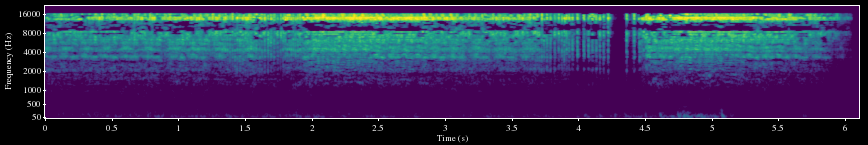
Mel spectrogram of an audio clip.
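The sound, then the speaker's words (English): A fishing reel cranks steadily for about six seconds as the line is brought in for a bait check, a dense mechanical whir with a hissy, ratcheting texture. It stops for a split second partway through, resumes, then winds down at the end. “Bring that line in, make sure it's completely stacked, get it back out there.”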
